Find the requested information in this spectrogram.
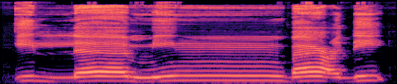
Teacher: یہاں پر اقلاب ہو رہا ہے، اقلاب کسے کہتے ہیں کہ نون ساکن کے بعد اگر با آ جائے فوراً سے تو وہ نون کی آواز جو ہے وہ میم سے بدل جاتی ہے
